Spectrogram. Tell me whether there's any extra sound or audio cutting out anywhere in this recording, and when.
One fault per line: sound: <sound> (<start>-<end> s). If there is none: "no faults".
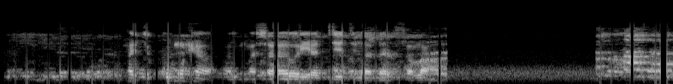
no faults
